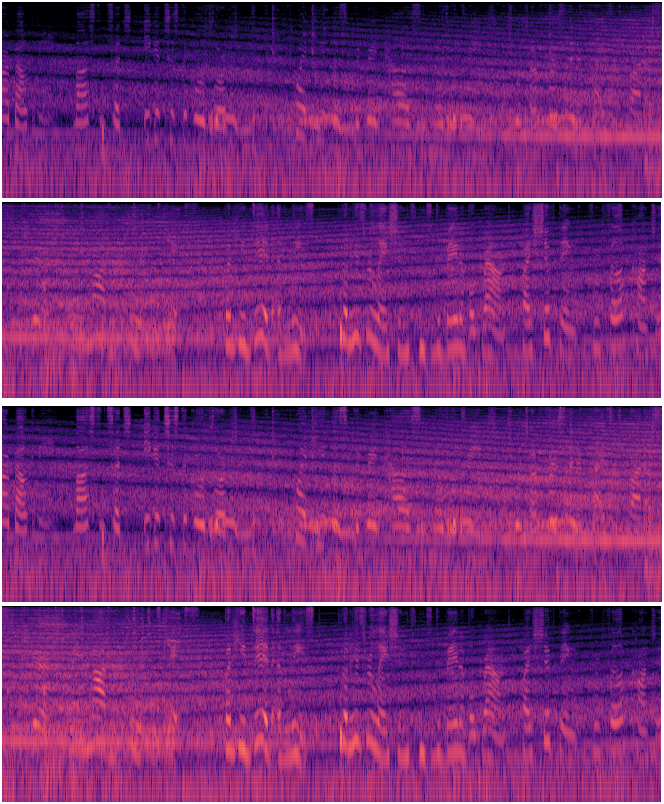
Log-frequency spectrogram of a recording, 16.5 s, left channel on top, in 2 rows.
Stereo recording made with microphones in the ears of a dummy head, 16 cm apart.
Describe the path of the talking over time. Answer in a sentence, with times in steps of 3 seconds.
In this clip you hear the talking on the right from 0 s and on the left from 12 s.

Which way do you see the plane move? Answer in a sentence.
In this clip you hear the plane move from right to left.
